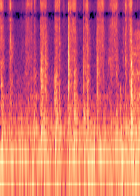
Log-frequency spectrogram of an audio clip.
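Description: Tarot cards shuffled and handled, a run of soft riffling rustles and sharp flicks of cards being drawn, close and quiet with no talking.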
